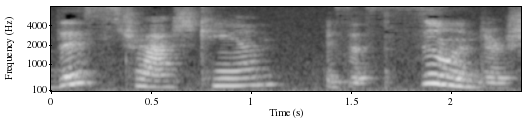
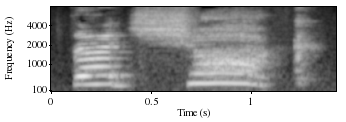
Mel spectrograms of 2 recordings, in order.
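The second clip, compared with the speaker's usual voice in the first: gasp, then louder and higher exclamation; surprised gasp; 7 semitones higher, 7 dB louder than usual. Acted. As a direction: act out the sudden discovery. Gasps finding the chalk.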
